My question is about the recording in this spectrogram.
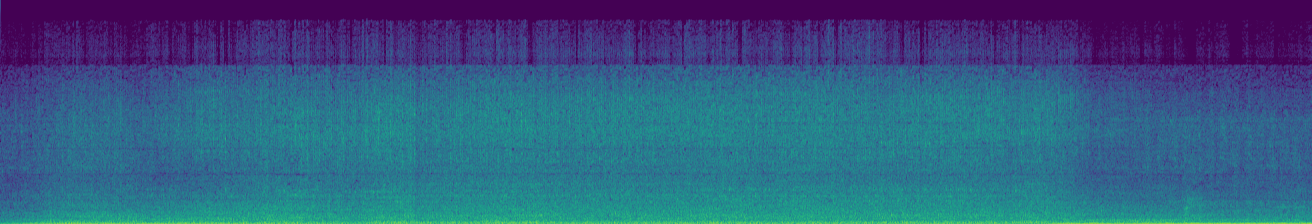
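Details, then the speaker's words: Jeep Cherokee XJ cold-started in January snow after sitting over two months, started once the battery had charged. Even low idle rumble with a slight rev step near the end, no knocks or misfires; check engine and battery lights are lit. "cool yeah I started right up sounds like an XJ"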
